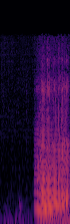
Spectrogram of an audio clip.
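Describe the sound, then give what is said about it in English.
A sudden, loud fart-like squeak of stretching pleather pants from Zara as the wearer does a deep knee bend: one buzzy, sustained blurt lasting about half a second, after a moment of near silence. “And they make a fart noise when you squat.”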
